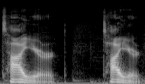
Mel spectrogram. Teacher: Como taller de coche, me voy al tire, pues con acento en la primera sílaba, tired, y poniendo una D al final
